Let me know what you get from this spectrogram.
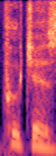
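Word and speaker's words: Puig: titled born again mr pooch's name is spelled p-u-i-g although it's pronounced pooch in the catalan manner you're listening to wpkn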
